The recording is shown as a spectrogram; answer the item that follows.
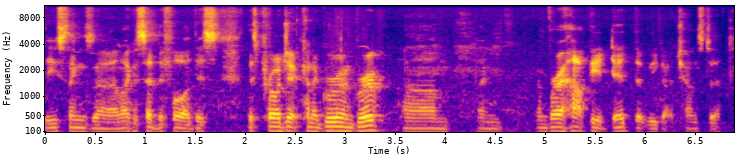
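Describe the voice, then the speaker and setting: A man speaks with a northern English accent. His pace is fairly quick. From northern England. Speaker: game designer. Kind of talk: casual gameplay stream chat. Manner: hesitant, many fillers.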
